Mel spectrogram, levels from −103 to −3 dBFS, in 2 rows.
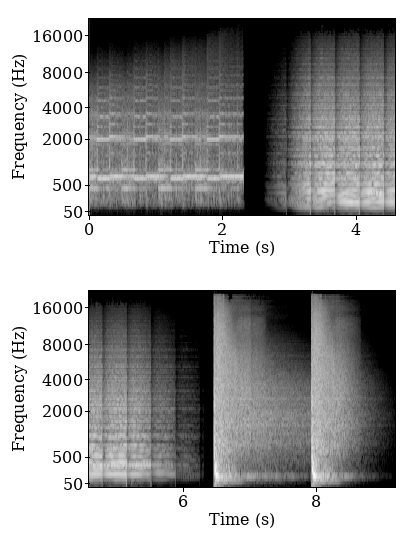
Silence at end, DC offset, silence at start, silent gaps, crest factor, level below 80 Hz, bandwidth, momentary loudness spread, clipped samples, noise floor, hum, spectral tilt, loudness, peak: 0.55 s; under 0.1%; 0 s; 2.32-2.61 s, 6.31-6.45 s; 22 dB; -56 dBFS; over 20 kHz; 20 LU; under 0.1%; -61 dBFS; none; -3.5 dB/octave; -20 LUFS; 0 dBFS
